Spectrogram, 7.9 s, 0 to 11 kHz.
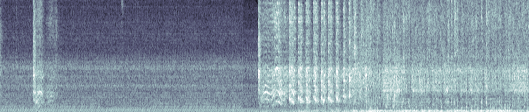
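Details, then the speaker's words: Falcon drag car with a big V8 and an aggressive cam, valves set at 0.022 hot: it fires and revs with a rough, uneven clatter in the engine that changes with rpm. A missed or loose valve adjustment is suspected, unconfirmed. "I'm not really sure what that noise is but we haven't done anything to hurt this thing bad yet so we probably better should stop before we're going to tear anything up"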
